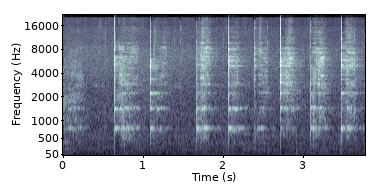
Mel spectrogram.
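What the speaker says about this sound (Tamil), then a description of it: "சேர்த்துட்டு கிண்டி விட்டுறலாம்" A spoon stirs rava halwa in a pan as caramel is mixed in, making about eight sharp scraping knocks at a steady, brisk rhythm, close and fairly loud with no talking.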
